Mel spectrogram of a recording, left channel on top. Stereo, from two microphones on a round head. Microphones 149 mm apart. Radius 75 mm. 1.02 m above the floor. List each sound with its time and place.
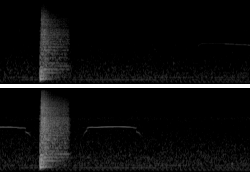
0.4 s a snare drum: 35° right (ahead or behind)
